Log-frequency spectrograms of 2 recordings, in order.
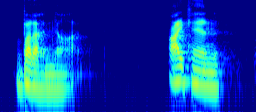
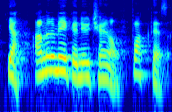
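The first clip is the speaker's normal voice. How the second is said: defiant; 7 semitones higher, 4 dB louder, faster than usual. Real, not acted. Sudden defiant decision.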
